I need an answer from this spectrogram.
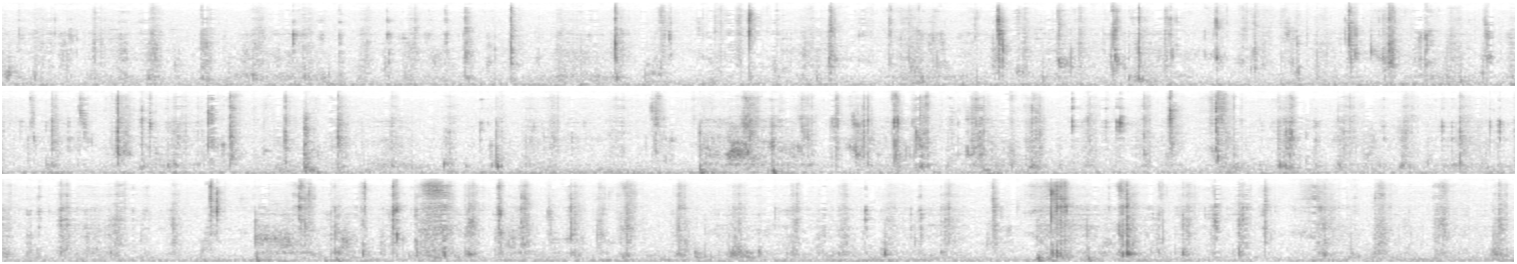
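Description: Close-up eating sounds: crisp, crackly crunches and wet chewing of raw shallots and red chilli peppers, coming in many irregular bites.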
